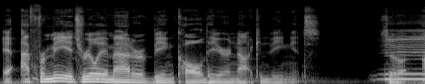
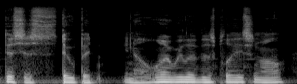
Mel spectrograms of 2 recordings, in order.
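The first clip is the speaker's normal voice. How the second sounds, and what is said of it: Imitates another person's voice. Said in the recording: “It sounds like him. That was a good imitation.”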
